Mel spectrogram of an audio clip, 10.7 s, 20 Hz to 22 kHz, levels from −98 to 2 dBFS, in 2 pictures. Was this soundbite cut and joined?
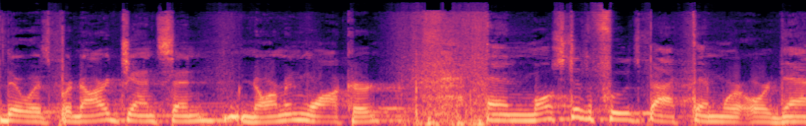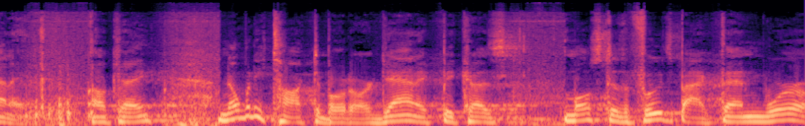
no; 0 cuts

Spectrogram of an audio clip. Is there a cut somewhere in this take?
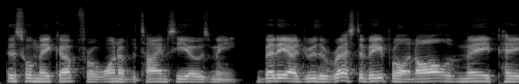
yes; 1 cut; at 2.5 s

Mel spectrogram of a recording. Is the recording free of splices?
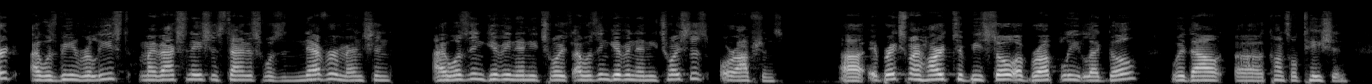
yes; 0 cuts

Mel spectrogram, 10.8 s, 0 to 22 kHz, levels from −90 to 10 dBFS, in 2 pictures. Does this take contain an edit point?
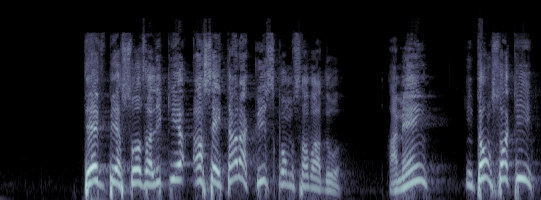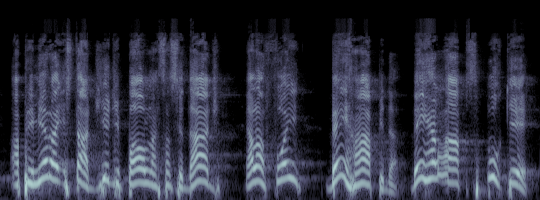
no; 0 cuts

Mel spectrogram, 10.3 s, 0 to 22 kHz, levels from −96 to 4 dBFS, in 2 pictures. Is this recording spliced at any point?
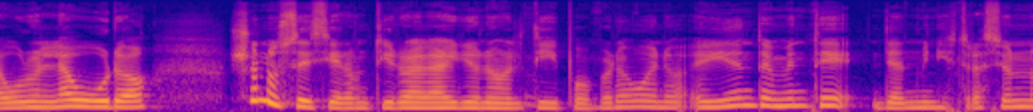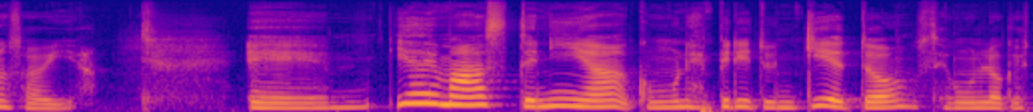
no; 0 cuts

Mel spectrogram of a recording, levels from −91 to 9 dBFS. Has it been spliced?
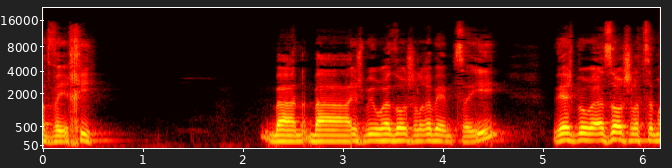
yes; 1 cut; at 3.1 s

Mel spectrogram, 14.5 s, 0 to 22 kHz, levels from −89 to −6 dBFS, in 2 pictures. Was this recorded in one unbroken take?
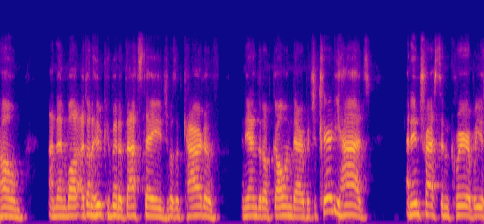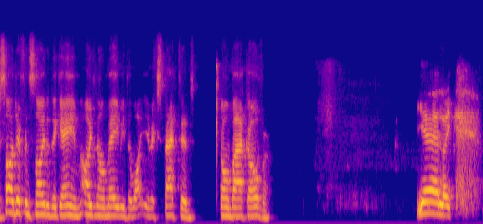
yes; 0 cuts

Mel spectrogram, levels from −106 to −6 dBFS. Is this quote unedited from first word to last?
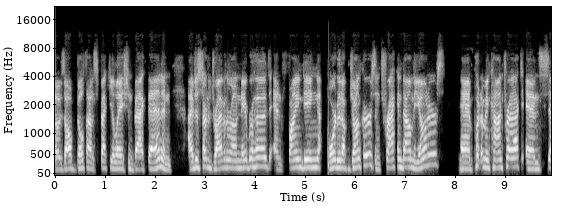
no; 1 cut; at 5.4 s

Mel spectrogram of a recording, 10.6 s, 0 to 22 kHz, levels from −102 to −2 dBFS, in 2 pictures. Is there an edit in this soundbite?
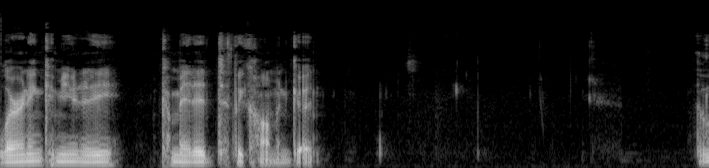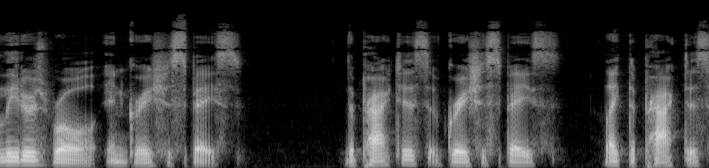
no; 0 cuts

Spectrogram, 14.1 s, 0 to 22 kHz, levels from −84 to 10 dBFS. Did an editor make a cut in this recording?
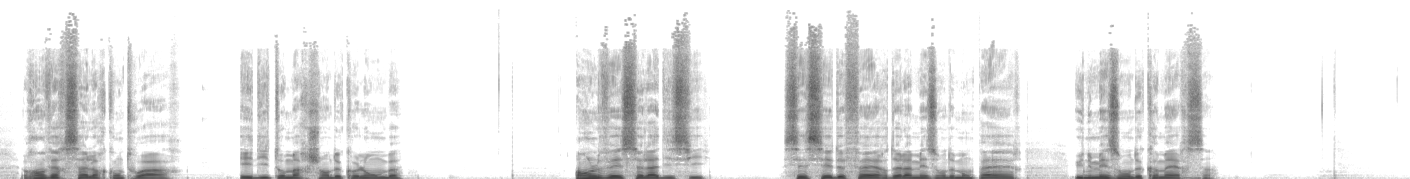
no; 0 cuts

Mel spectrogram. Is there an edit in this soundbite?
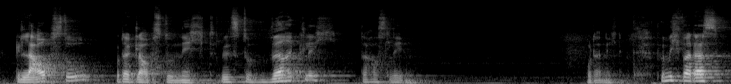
yes; 2 cuts; at 2.2 s, 3.5 s

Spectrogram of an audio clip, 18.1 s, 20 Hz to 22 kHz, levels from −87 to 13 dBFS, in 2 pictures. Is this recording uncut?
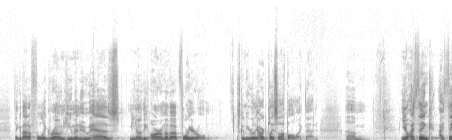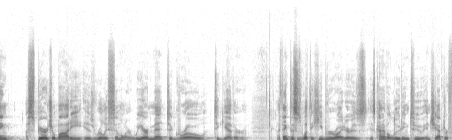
yes; 0 cuts

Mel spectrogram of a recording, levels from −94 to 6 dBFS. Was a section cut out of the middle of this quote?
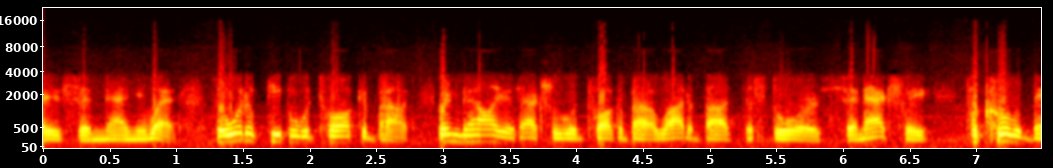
yes; 1 cut; at 5.2 s

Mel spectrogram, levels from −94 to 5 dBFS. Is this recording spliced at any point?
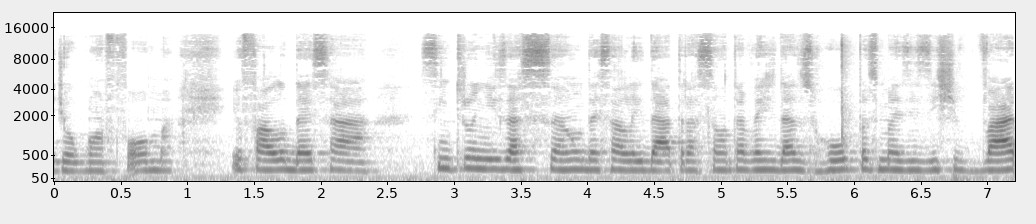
no; 0 cuts

